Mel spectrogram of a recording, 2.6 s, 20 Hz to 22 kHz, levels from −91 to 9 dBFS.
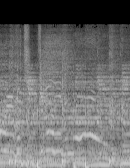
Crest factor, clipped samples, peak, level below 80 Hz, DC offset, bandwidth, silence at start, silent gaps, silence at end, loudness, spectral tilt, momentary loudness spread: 14 dB; under 0.1%; 0 dBFS; -28 dBFS; under 0.1%; 12.5 kHz; 0 s; none; 0 s; -14 LUFS; -4.5 dB/octave; 2 LU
